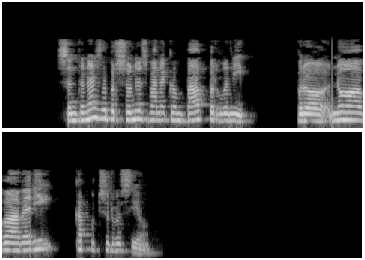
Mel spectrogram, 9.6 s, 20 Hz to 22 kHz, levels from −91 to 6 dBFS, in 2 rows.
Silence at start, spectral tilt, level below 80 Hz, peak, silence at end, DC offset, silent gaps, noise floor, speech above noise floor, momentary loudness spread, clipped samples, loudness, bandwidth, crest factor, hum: 0.75 s; -4.5 dB/octave; -60 dBFS; -2 dBFS; 2.85 s; under 0.1%; none; under -90 dBFS; over 73 dB; 12 LU; under 0.1%; -17 LUFS; 7.8 kHz; 18 dB; 50 Hz at -40 dBFS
